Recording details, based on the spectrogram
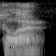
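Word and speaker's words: Skógar: Here in Iceland, there's an extraordinary museum on the south coast, Skogar, pronounced Skoar.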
